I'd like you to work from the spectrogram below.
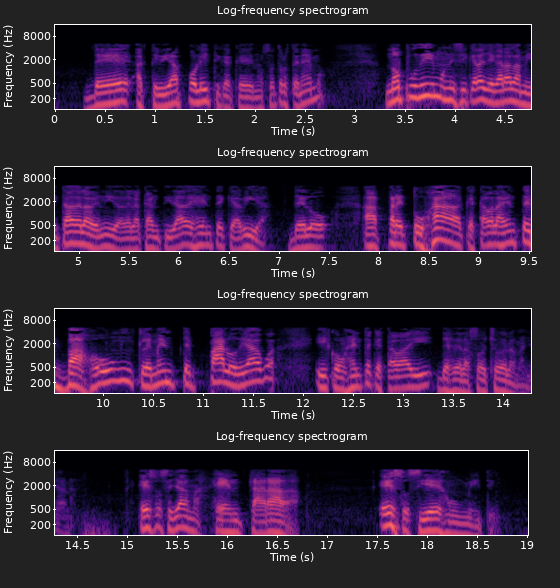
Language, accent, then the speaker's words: Spanish; Venezuela; con mucho dolor para nosotros que somos venezolanos como ellos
